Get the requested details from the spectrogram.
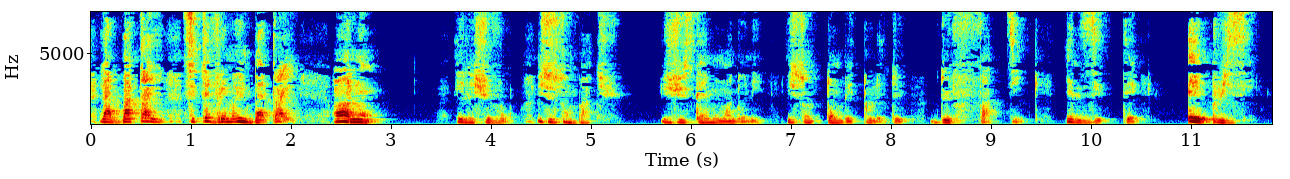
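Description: A woman with an Ivorian accent speaks at a fairly slow pace in a very deep, low pitch, with vocal fry, very wide pitch swings and big swings in loudness. She leaves long, frequent pauses against a quiet background. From Ivory Coast. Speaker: vlogger telling a fable to his country. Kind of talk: bedtime-style storytelling, fable with a moral, addressed to the country. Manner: animated, vivid, conversational storyteller; earnest, passionate, hortatory at the end. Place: home room. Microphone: phone near.

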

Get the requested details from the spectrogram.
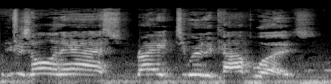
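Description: Loud background noise behind a male speaker. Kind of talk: casual vlog chat. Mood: amused, suspicious of cops. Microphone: phone near.

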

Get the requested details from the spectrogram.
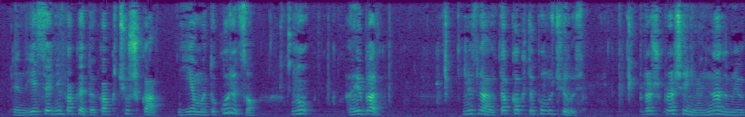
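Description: A woman talks at a moderate pace with ordinary pitch variation and long, frequent pauses. Light background noise sits behind her. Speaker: eating vlogger. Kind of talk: casual vlog chat, storytelling. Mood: animated, telling spooky story. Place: kitchen. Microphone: phone near.

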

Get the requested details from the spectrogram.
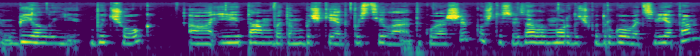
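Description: The pace is fairly slow. A somewhat breathy quality runs through the voice. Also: woman. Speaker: craft vlogger, toy knitter. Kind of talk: casual vlog monologue.

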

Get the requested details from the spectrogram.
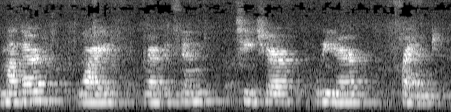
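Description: A woman's fairly even intonation amid noticeable background noise and audible room echo. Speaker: guest. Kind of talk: tribute speech. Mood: warm, smiling. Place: hall. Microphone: podium.

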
